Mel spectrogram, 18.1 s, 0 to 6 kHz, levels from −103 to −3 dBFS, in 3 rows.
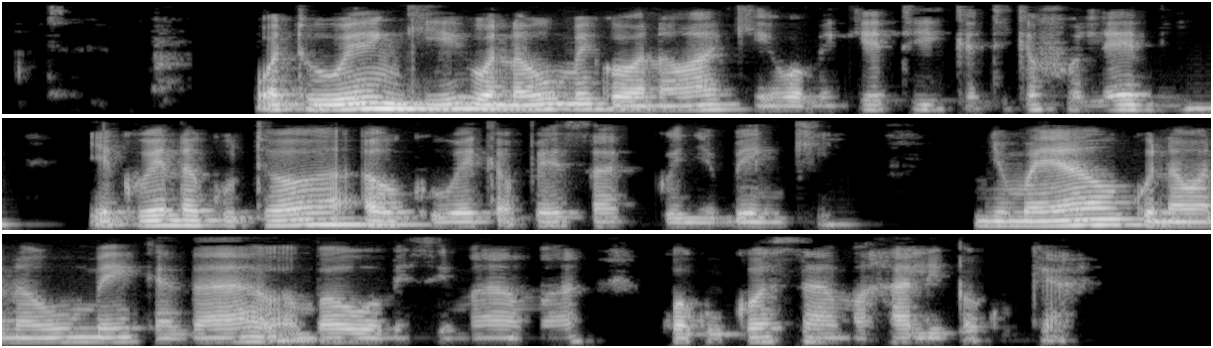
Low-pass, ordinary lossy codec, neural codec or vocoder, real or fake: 5.4 kHz; MP3, 48 kbps; none; real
